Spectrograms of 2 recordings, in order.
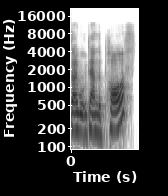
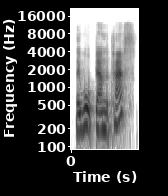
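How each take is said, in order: First: A southern English accent with a long 'ar' vowel. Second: A northern English accent with a short 'a' vowel.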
